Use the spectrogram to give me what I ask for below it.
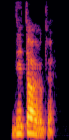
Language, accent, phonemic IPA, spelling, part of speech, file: French, Canada, /de.tɔʁd/, détordent, verb, LL-Q150 (fra)-détordent.wav
- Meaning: third-person plural present indicative/subjunctive of détordre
